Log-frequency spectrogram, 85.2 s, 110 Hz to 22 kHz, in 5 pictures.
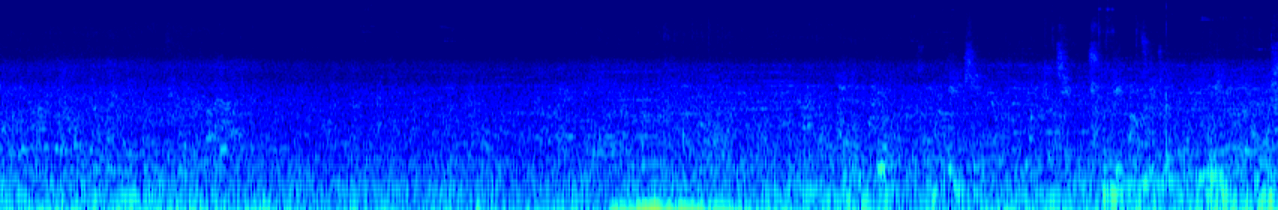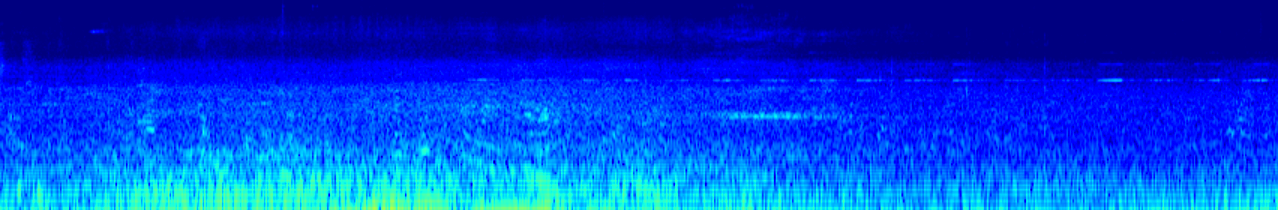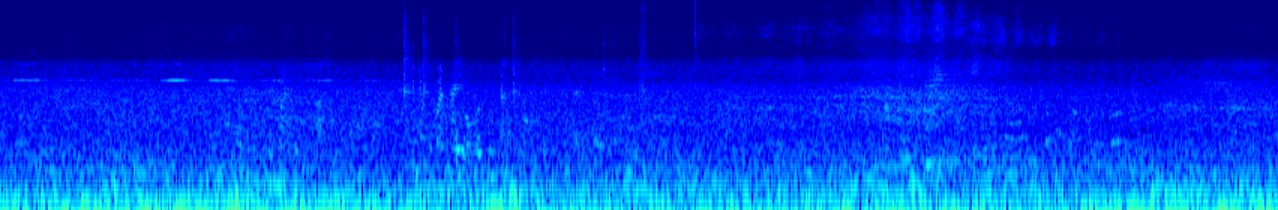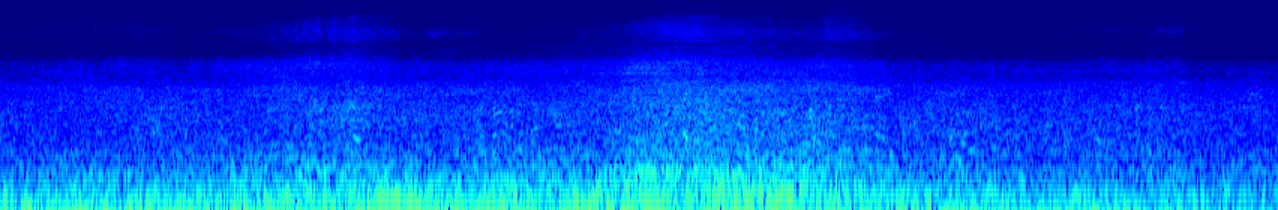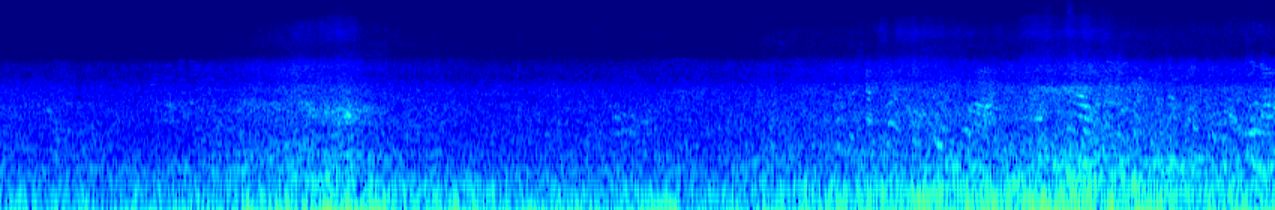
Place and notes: {"title": "中山區, Taipei City - Walking", "date": "2014-01-20 13:07:00", "description": "Walking on the road （ZhongShan N.Rd.）from Jinzhou St to Nanjing E. Rd., Traffic Sound, Binaural recordings, Zoom H4n + Soundman OKM II", "latitude": "25.05", "longitude": "121.52", "timezone": "Asia/Taipei"}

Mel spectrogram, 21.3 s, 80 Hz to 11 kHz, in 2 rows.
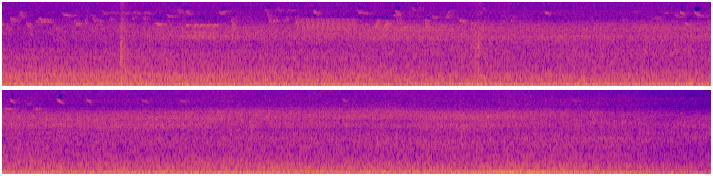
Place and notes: {"title": "cologne, south, friedenspark, kindergarden - cologne, sued, friedenspark, kindergarten", "date": "2008-05-21 16:04:00", "description": "morgendliches ambiente im friedenspark, kindergartenbesucher, strassenverkehr, vögel, jogger und ein zug\nsoundmap: cologne/ nrw\nproject: social ambiences/ listen to the people - in & outdoor nearfield recordings", "latitude": "50.92", "longitude": "6.97", "altitude": "50", "timezone": "Europe/Berlin"}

